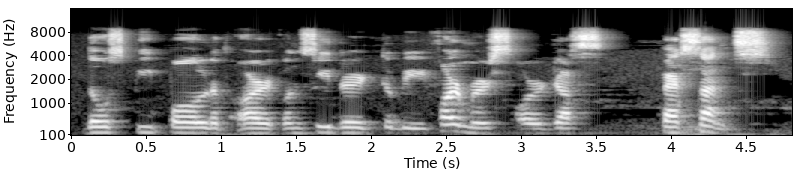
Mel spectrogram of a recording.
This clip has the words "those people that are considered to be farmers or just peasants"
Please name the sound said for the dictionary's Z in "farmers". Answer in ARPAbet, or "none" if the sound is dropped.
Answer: S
